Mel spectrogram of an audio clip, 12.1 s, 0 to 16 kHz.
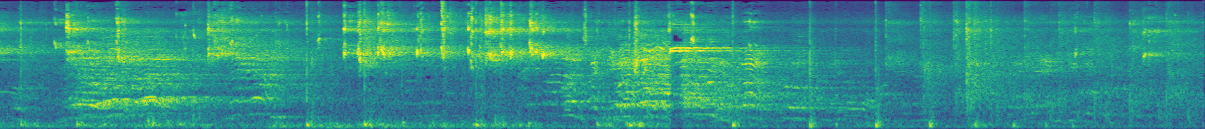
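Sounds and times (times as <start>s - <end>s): basketball bouncing on wooden floor: 3.1s - 6.5s.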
